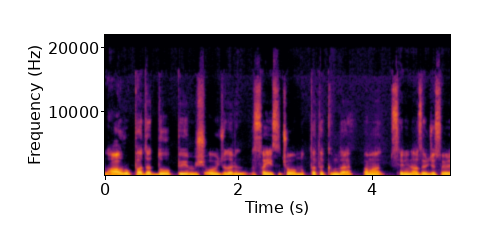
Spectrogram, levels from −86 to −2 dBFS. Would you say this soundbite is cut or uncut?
uncut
